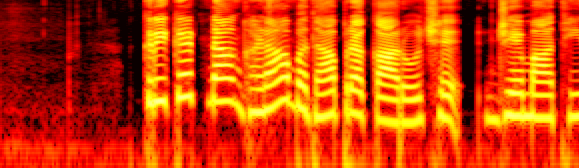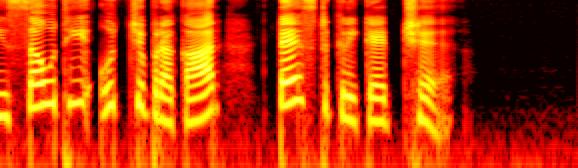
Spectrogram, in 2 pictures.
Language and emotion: Gujarati, neutral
